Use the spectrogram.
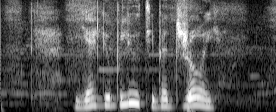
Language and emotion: Russian, positive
